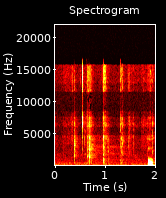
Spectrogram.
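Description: A pause in speech: low room tone with a few faint, short clicks, then a voice says "okay" near the end.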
